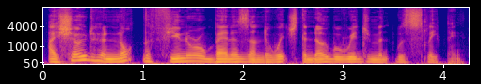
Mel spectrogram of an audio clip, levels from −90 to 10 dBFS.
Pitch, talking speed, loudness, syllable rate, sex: 110 Hz, 195 wpm, -17 LUFS, 5.6 syllables/s, male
